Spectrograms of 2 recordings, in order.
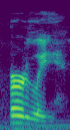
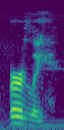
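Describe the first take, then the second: The two takes are said the same way.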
